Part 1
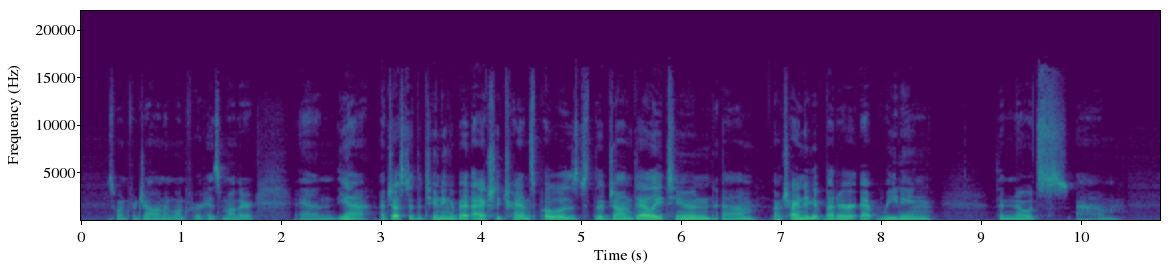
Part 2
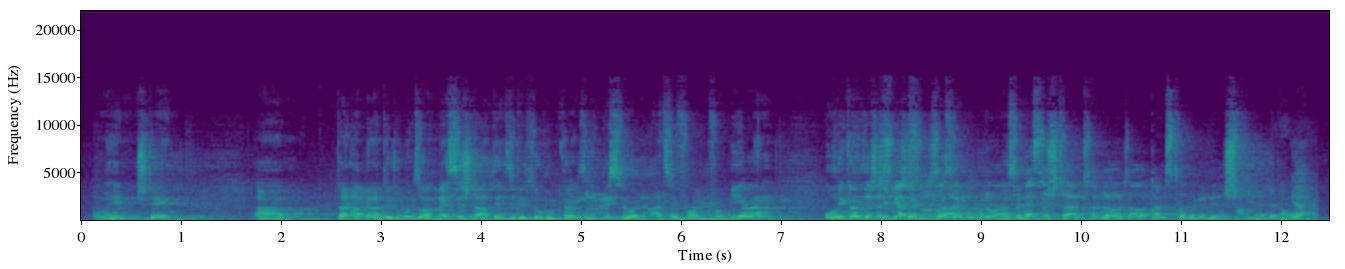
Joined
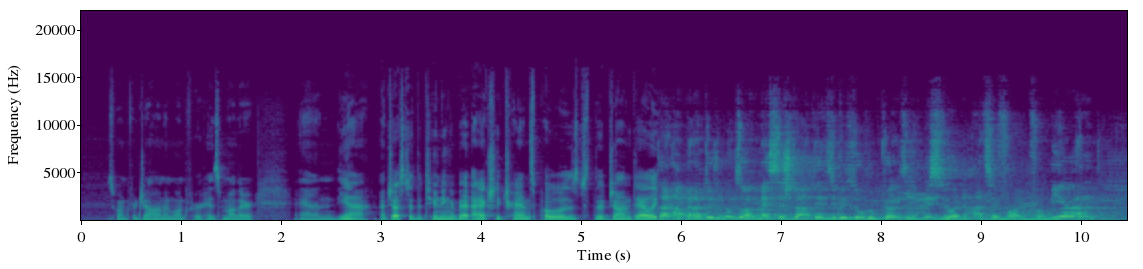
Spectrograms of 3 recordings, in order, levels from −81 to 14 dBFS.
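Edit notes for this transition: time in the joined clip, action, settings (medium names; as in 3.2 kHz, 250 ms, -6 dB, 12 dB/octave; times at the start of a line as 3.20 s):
part 1
5.75 s: go over to part 2 from 2.54 s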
